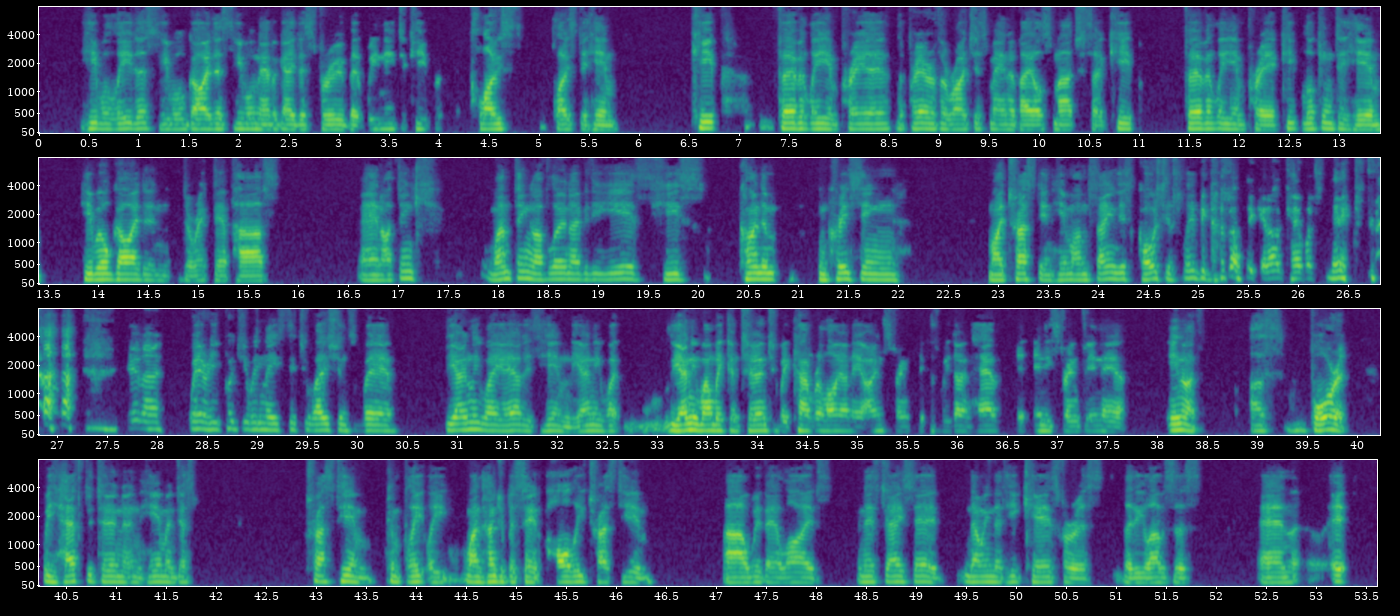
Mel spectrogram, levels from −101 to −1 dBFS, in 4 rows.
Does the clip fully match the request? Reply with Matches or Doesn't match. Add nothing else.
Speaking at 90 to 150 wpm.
Doesn't match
